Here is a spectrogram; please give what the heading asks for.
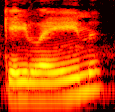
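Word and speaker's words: Ghislaine: to pronounce her name I've heard it sort of like gay Lane Maxwell it may be closer to that than the way I just pronounced it Khafre accused Maxwell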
